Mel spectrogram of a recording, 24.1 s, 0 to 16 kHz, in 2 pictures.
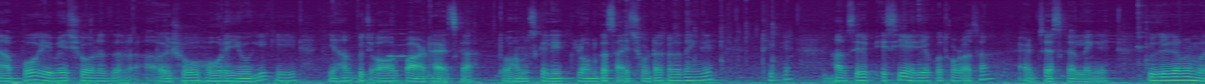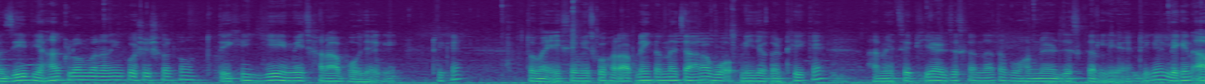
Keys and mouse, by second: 6.2-7.7 typing, 9.1-19.2 drag, 19.2 ctrl+z, 22.4-24.1 drag.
